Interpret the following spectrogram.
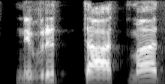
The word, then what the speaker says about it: निवृत्तात्मा: Nivrittatma, there is takara and additional takara. Nivrittatma is there, so you should pronounce that clearly.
